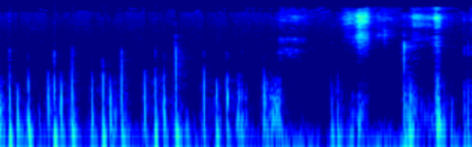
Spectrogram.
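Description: A solid wooden ball held in both hands is tapped and scratched with long nails. A rapid run of dull, low, dry taps gives way to softer scratching with brief bright rasps and a few more taps near the end.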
